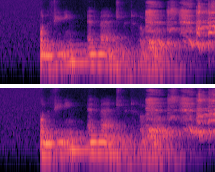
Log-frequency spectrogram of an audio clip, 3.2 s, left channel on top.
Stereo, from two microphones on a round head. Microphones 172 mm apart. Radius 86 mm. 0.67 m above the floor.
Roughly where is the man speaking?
Left.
